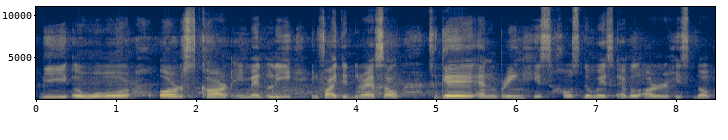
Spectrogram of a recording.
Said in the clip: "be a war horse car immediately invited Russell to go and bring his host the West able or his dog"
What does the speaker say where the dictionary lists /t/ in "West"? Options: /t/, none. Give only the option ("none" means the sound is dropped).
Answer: none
